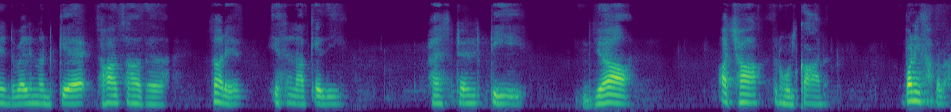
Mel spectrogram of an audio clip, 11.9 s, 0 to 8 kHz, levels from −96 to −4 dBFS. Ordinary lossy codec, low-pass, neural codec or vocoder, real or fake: none; 7.2 kHz; codec, 16 kHz, 1 kbps, X-Codec, WavLM features, trained on Multilingual LibriSpeech; fake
